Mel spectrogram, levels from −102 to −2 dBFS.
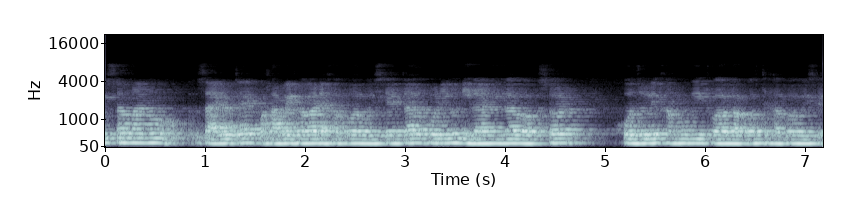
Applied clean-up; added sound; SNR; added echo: none; none; none; reverberation time 0.9 s.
